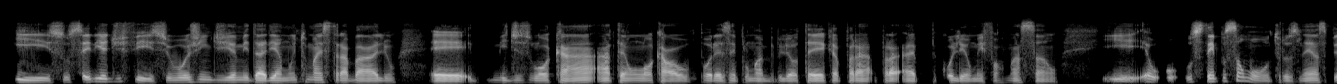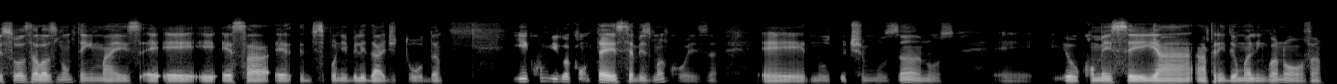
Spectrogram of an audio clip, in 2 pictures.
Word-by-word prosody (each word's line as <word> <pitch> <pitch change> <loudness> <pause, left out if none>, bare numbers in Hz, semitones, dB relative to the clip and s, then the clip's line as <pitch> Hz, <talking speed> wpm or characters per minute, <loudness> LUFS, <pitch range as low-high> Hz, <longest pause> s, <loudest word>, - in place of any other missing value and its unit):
Isso, 100 -1 0
seria 135 +5 +3
difícil. 100 -8 -3
Hoje 110 +3 -1
em 110 - -5
dia 105 +1 0
me 105 -1 -2
daria 100 0 +5
muito 100 +5 -7
mais 105 -1 0
trabalho, 90 -2 0 0.3
eh, 85 -1 +6 0.2
me 100 -1 -9
deslocar 95 0 +1
até 95 +2 +1
um 95 0 -3
local, 85 -2 0
por 90 -1 -2
exemplo, 90 0 -2
uma 90 -1 -3
biblioteca 85 +1 0
pra 85 -4 0
pra - - +3
eh, - - +1 0.2
colher 90 -2 -2
uma 85 0 -6
informação. 85 -2 -5 0.4
E 80 - -3
eu 370 -6 0
o 320 +1 -7
os 300 - +5
tempos 140 +2 +4
são 175 -4 +1
outros, 90 -3 -4
né. 90 +2 -1
As 95 0 -2
pessoas 100 0 -1
elas 105 +1 +3
não 110 +1 -9
têm 100 -3 -4
mais 85 -3 -2
é - - +1
é 85 +1 +2
é - - -4
essa 85 0 +2
é 90 0 0 0.2
disponibilidade 95 +1 -2
toda. 85 -3 -8 0.7
E 135 - +1
comigo 135 -2 -5
acontece 105 -4 +4
a 110 - +3
mesma 105 -2 -4
coisa, 75 -3 -18 0.4
eh, 80 -1 0
nos 95 +2 -13
últimos 95 0 -5
anos, 90 -7 -4 0.4
eh, 75 -2 -20 0.2
eu 90 -2 -1
comecei 95 -1 +5
a 90 -2 +3
aprender 90 +1 0
uma 95 0 0
língua 90 +2 -3
nova. 80 -6 -4
95 Hz, 150 wpm, -24 LUFS, 85-100 Hz, 0.7 s, eh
